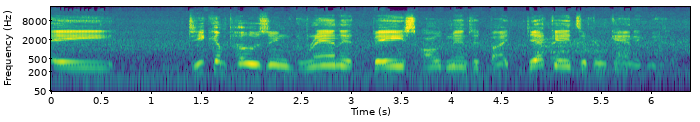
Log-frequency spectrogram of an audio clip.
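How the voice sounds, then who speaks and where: Fairly slow delivery with ordinary pitch variation over noticeable background noise. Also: man, fairly high pitch for a man. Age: 60s. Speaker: arborist teaching a class. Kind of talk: outdoor walking class talk. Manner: casual, halting with fillers.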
